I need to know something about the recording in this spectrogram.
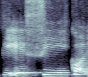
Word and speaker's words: PAC Call: Harwati juga adalah member untuk Pacific Computer Assisted Language Learning, iaitu PAC Call, ya Doktor? Betul ke saya pronounce ni? Kita panggil PAC-Call.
